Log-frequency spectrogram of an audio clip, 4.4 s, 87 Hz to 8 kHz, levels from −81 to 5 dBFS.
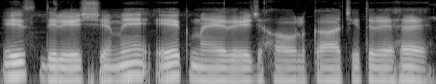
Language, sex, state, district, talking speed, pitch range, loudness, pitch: Hindi, male, Jharkhand, Ranchi, 125 wpm, 105-120 Hz, -18 LUFS, 110 Hz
